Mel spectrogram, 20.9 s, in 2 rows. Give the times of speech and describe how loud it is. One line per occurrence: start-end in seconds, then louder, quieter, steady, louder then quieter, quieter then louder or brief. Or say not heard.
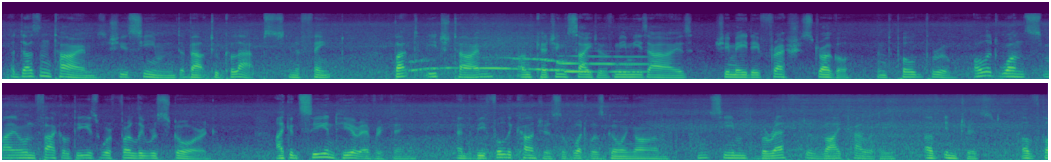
0.1-20.8 steady.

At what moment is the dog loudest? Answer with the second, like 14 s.
6 s.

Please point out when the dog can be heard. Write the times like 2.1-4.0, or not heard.
4.0-6.5.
